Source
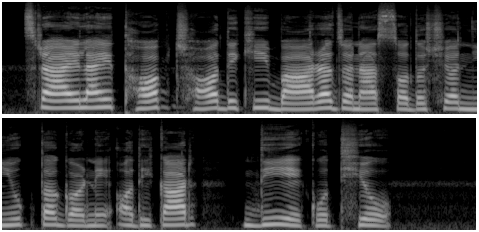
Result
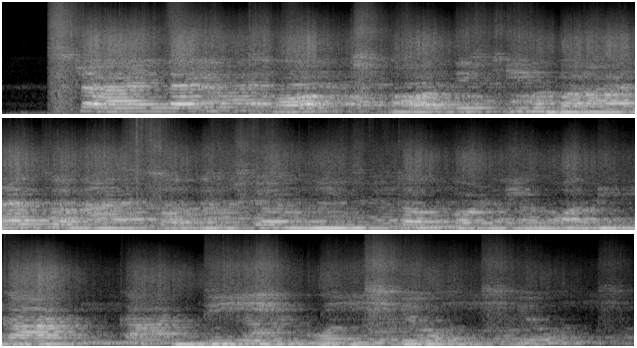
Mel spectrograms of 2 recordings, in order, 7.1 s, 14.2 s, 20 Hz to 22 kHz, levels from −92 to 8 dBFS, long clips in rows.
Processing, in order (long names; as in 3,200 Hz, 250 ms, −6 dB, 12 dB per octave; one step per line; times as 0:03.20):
delay that plays each chunk backwards 203 ms, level −12.5 dB
parametric band 5,600 Hz +12.5 dB 0.38 octaves
transient designer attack +2 dB, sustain −12 dB
in parallel at −2.5 dB: downward compressor, threshold −29 dBFS, peak gain reduction 13.5 dB
on the sum: low shelf with overshoot 210 Hz +6 dB, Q 3
on a send: echo with shifted repeats 437 ms, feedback 38%, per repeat +74 Hz, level −9.5 dB
on the sum: rectangular room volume 350 cubic metres, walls furnished, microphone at 3.7 metres
wrong playback speed 15 ips tape played at 7.5 ips
short delay modulated by noise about 4,100 Hz, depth 0.042 ms
level −7 dB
